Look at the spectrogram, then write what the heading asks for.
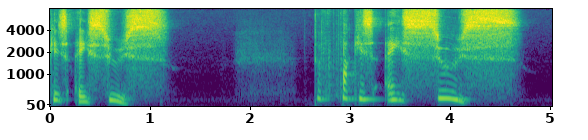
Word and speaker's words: Asus: The fuck is Asus? Asus. Asus. It's like Asus rhymes with masseuse. No.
